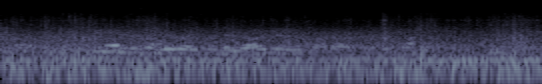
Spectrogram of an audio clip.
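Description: Faint, indistinct voices murmuring with no clear words, over a steady noisy background.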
